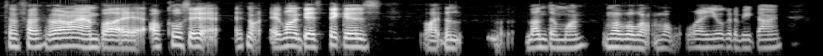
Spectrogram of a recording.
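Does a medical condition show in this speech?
Yes: stutter; mild, intermittent; sometimes cannot get words out, stutters a little, may seem nervous, words eventually come, substitutes similar words; here repeated sounds, repeated words.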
